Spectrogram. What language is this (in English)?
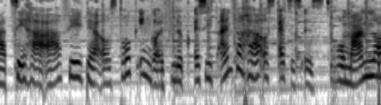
German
